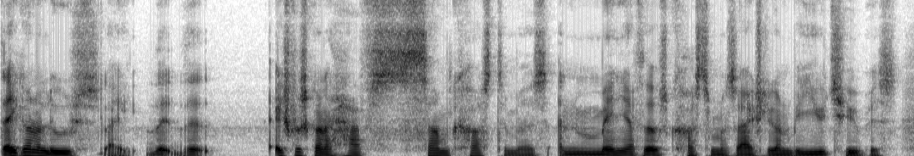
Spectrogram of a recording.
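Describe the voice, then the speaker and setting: On a very clean recording with a silent background, a man with a Danish accent speaks at a fairly low pitch with fairly even intonation. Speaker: gaming youtuber. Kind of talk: casual vlog monologue. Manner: halting, many fillers. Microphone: USB condenser mic, new today.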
